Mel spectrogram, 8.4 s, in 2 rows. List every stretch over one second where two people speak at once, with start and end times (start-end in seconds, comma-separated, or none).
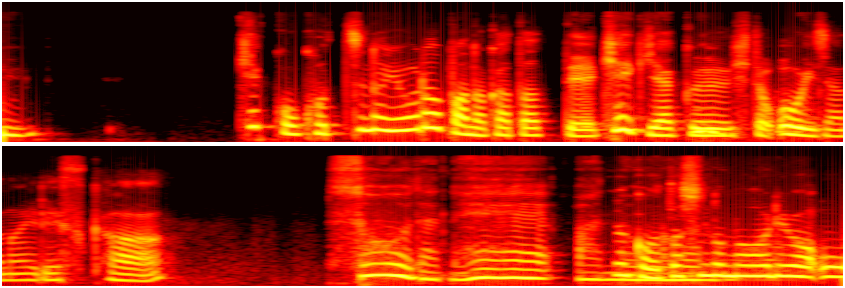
none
